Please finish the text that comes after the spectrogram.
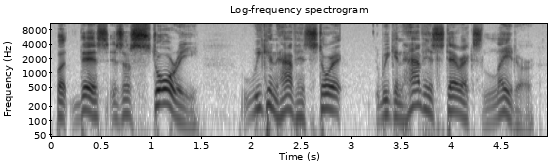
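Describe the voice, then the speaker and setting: Man reading a calm, insistent young reporter. Close to his own voice. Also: medium pitch, normal speed, slightly rough, no echo, voice pushed up. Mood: firm. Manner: calm, firm.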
